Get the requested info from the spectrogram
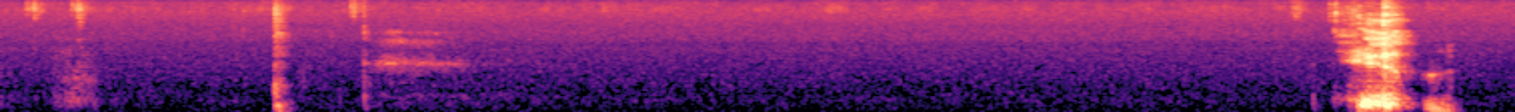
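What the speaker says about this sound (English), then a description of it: "Sorry, I had the hiccup there" A single sharp hiccup bursts out near the end after mostly near-silence broken by a couple of tiny clicks and a short throat sound.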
